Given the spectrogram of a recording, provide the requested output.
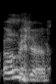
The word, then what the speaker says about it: Ojas: Today I have the pleasure of interviewing Nano Ujas. Am I saying that correctly? Close, Ojas. Ojas. Ojas.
